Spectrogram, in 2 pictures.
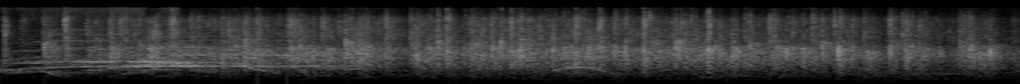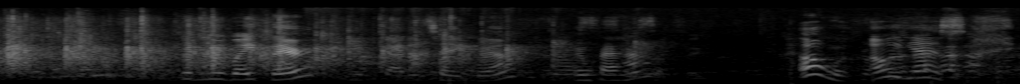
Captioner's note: applause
